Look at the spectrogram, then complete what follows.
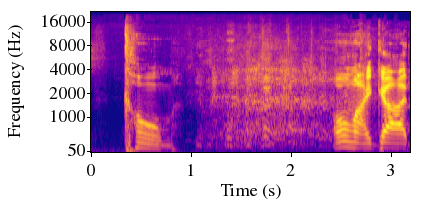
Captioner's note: laughing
